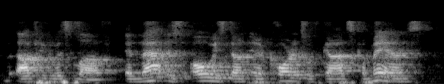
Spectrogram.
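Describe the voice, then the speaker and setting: Audible room echo surrounds a man who speaks fairly quickly. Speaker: preacher. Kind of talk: sermon.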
